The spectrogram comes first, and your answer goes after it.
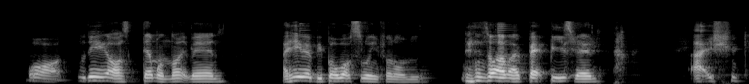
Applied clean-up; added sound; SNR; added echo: neural mask model DeepFilterNet 3.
